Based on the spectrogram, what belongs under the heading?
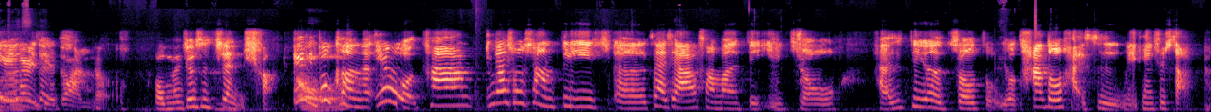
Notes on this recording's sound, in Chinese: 而且這也是升級後我們第一次合體錄音(超克難的遠端連線啊啊啊)。請見諒我們聽起來有如電訪的聲音、以及節目一開始那2266又有奇趣美感的Opening。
